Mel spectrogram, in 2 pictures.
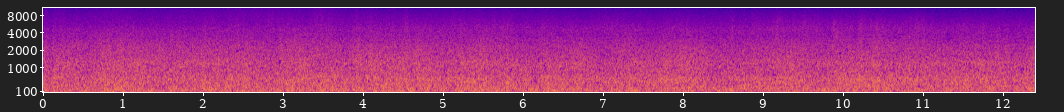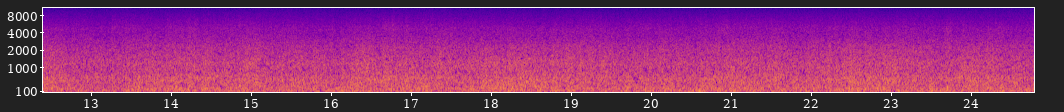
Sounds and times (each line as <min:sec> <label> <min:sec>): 0:00.0 water hitting the bottom of Latourelle Falls 0:24.7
